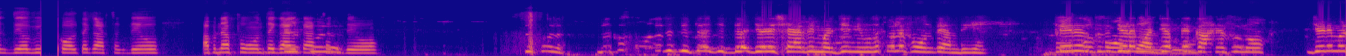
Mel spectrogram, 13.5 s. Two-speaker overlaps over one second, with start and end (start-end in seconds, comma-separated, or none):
10.6-12.0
